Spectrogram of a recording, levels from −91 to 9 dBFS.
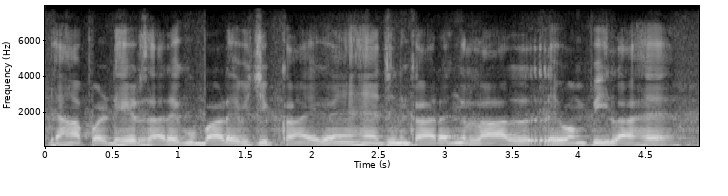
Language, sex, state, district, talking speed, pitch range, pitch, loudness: Hindi, male, Manipur, Imphal West, 185 wpm, 115-125 Hz, 115 Hz, -13 LUFS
